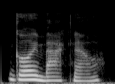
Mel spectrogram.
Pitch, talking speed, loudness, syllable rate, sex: 190 Hz, 155 wpm, -16 LUFS, 4.0 syllables/s, female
